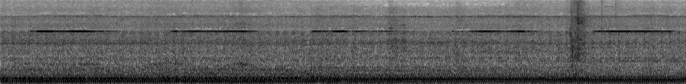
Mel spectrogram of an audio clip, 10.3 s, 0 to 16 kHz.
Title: Mahindra XUV 700 alternator bearing noise problem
